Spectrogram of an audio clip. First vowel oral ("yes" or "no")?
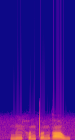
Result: no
